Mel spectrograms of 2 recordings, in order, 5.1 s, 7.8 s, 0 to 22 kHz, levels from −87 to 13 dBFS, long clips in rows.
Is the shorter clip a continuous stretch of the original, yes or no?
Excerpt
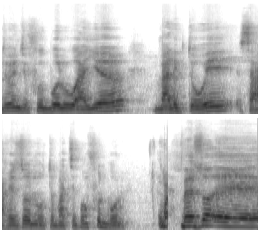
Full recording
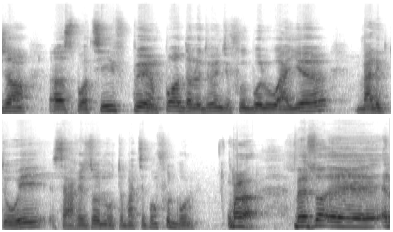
no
